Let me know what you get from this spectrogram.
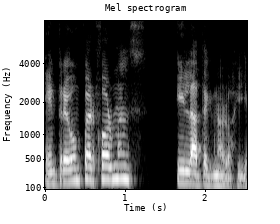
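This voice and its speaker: A man with a Venezuelan accent at a moderate pace, quiet background. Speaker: sound engineer. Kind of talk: lecture.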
